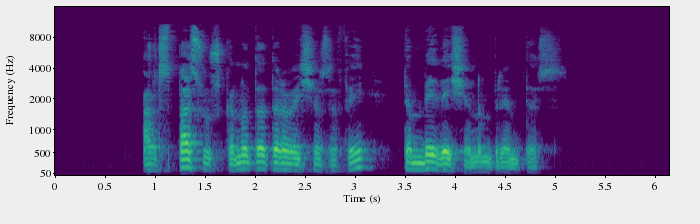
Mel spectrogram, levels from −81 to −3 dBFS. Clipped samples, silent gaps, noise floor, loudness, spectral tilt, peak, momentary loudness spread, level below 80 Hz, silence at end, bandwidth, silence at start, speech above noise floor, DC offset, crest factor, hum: under 0.1%; none; -76 dBFS; -28 LUFS; -4 dB/octave; -12 dBFS; 13 LU; -80 dBFS; 1.1 s; 11 kHz; 0.9 s; 48 dB; under 0.1%; 18 dB; none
